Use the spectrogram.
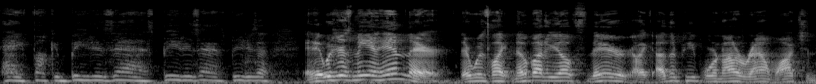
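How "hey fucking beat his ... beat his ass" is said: higher, softer voices urging a fight; egging-on voices. Retold or imitated. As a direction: imitate a crowd egging him on, higher and softer. Hearing people like.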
